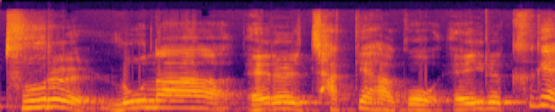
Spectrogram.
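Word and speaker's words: ρ: 로 A분의 L 이렇게 쓸 수 있습니다. 자, 여기서 이거 읽을 때 뭐라고 하냐면 로라고 읽어요.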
